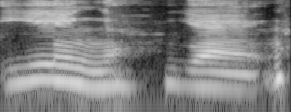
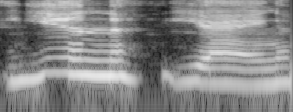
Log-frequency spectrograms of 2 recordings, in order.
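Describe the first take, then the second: First: The first word ends with an ng sound. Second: The first word ends with an n sound. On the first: The speaker calls it wrong. "not ying yang" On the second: The speaker calls it right. "it's yin yang"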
